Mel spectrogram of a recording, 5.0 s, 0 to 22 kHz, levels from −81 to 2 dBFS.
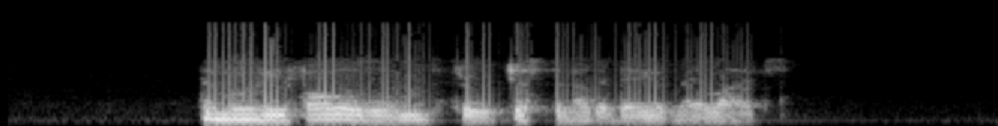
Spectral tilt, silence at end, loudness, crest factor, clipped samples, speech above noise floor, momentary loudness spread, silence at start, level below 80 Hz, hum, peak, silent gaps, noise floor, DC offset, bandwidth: -8.5 dB/octave; 1.2 s; -16 LUFS; 16 dB; under 0.1%; 55 dB; 10 LU; 1 s; -44 dBFS; none; -2 dBFS; none; -70 dBFS; under 0.1%; 11.5 kHz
